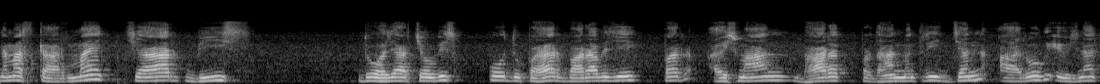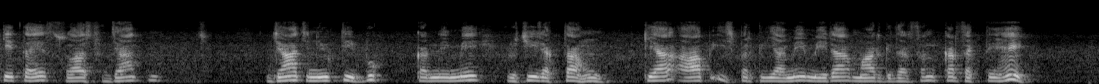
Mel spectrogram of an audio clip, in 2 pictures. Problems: constant background noise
